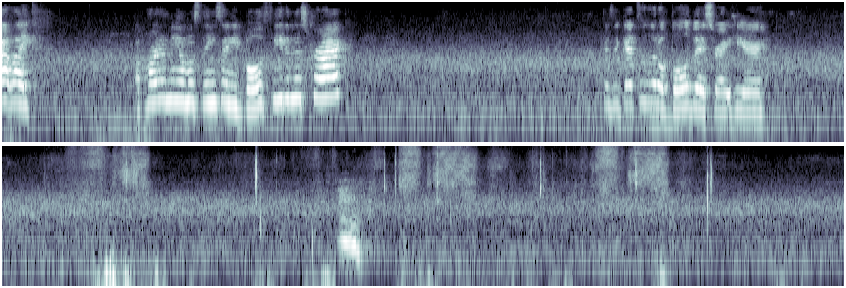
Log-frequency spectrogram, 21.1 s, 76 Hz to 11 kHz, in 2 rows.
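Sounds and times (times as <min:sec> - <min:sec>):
faint rustling: 0:11.0 - 0:19.7.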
